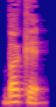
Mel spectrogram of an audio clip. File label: "bucket", us english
